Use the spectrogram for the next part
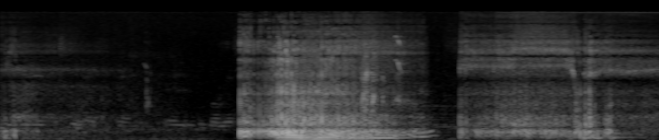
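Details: Dog snoring in sleep, lips flipping: soft low breathing at first, then a loud, harsh, rattling snore lasting about two seconds, a brief pause, and a quieter snuffling follow-up.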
